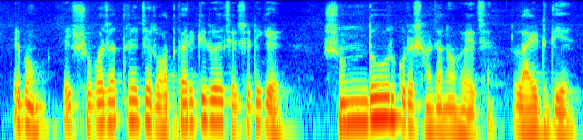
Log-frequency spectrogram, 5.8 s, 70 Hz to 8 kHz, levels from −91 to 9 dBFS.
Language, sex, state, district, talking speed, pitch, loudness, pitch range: Bengali, male, West Bengal, Darjeeling, 155 wpm, 115 Hz, -16 LUFS, 100-130 Hz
